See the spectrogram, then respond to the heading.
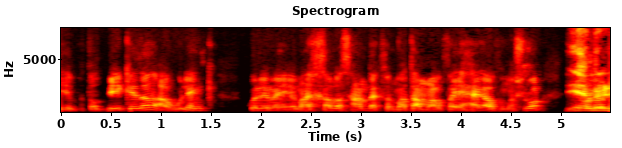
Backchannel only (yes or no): yes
